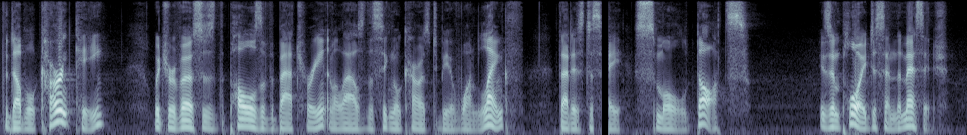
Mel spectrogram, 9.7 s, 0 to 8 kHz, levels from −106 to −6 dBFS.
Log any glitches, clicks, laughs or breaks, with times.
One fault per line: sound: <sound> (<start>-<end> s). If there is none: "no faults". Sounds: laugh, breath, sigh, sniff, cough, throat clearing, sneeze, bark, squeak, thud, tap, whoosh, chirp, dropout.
sound: dropout (6.0-6.1 s)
